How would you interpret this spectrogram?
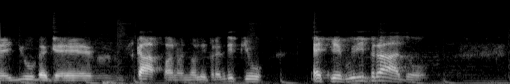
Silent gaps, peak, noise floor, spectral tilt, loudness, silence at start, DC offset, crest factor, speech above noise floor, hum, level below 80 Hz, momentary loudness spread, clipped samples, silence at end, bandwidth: none; 0 dBFS; -50 dBFS; -6 dB/octave; -22 LUFS; 0 s; under 0.1%; 24 dB; 28 dB; none; -50 dBFS; 11 LU; under 0.1%; 0.1 s; 9.2 kHz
